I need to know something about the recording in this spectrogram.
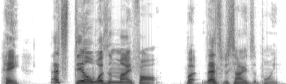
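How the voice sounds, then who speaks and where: A man playing an excitable, kind-hearted young boy hero in a family audio drama, with an earnest, playful delivery. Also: medium pitch, unhurried, no echo, clean studio sound, heavily acted. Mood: gentle, earnest.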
